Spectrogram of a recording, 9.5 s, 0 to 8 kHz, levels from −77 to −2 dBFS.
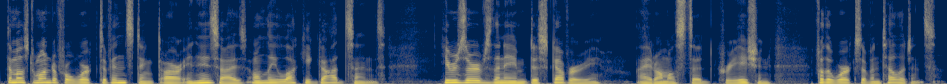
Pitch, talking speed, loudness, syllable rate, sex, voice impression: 145 Hz, 170 wpm, -18 LUFS, 5.9 syllables/s, male, masculine, adult-like, relaxed, weak, soft, slightly muffled, fluent, intellectual, sincere, calm, friendly, reassuring, unique, kind, modest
